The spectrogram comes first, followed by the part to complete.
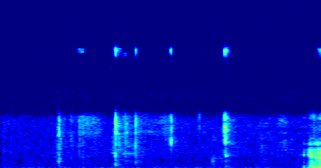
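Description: Near silence with about six faint, scattered clicks, like light taps or key presses.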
